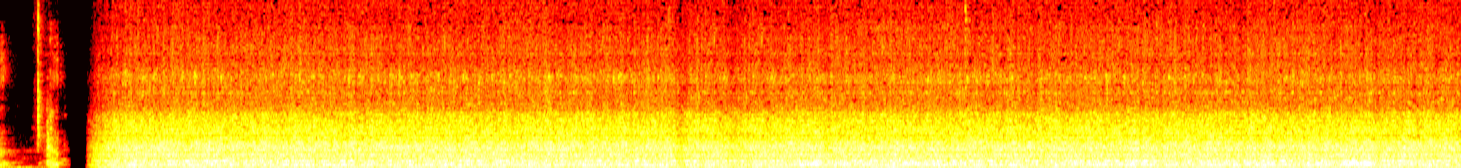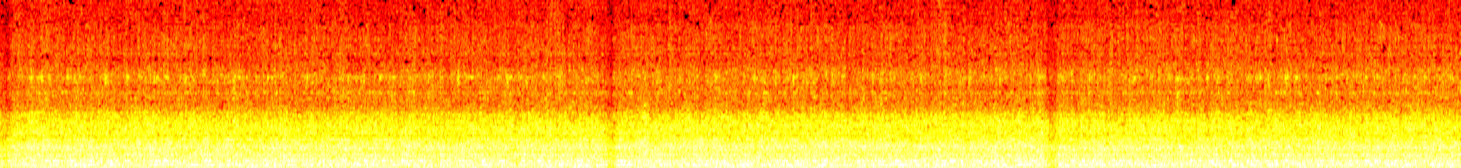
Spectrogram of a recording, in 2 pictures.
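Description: A metal cutting tool scrapes against a spinning metal part.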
